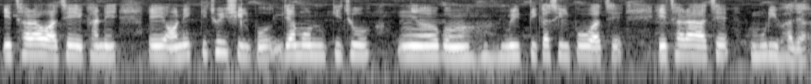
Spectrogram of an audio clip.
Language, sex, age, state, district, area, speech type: Bengali, female, 60+, West Bengal, Paschim Medinipur, urban, spontaneous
